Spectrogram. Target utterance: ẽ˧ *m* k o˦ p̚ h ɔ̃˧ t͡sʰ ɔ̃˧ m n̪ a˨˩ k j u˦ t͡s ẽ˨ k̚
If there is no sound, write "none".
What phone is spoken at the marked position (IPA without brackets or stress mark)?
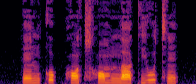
n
